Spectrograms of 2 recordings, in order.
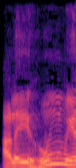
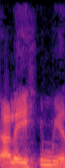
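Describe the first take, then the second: First: The vowel before the final m is u. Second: The vowel before the final m is i. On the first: "அலைஹும் என்பது" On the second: "அலைஹிம் என்று மாறிக்கிறோம்"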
